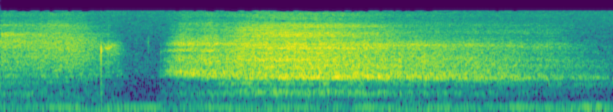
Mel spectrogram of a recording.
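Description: A deep breath is drawn in and let out as one long, steady, airy hiss that swells and fades over a couple of seconds, fairly soft, with no talking over it.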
